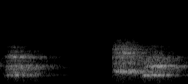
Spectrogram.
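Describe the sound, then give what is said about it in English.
A dog barks twice, loud, each bark drawn out with a harsh, tonal quality and a short pause between them. No one speaks. “And the dog greets.”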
